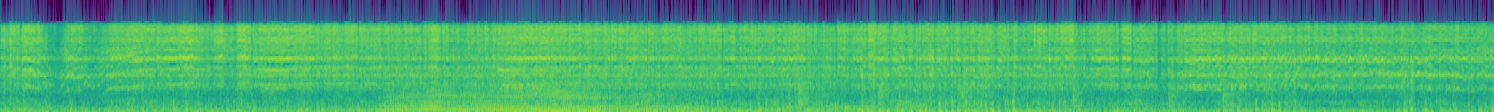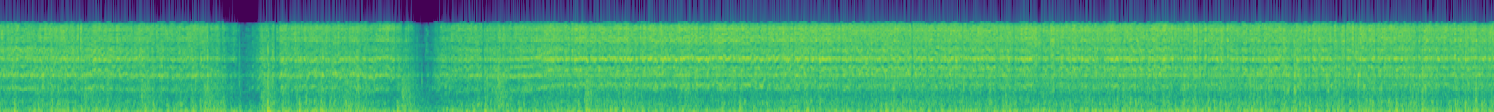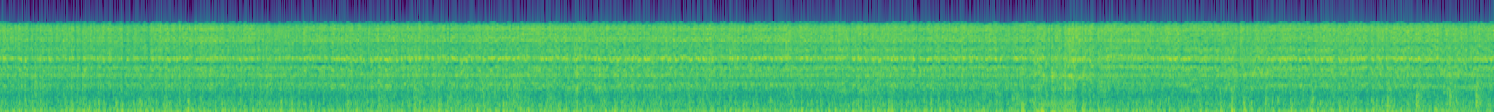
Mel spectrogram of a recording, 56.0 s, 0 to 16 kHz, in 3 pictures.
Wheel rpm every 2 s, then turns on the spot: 150, 220, 230, 230, 230, 230, 230, 210, 170, 170, 140, 120, 160, 210, 220, 220, 220, 230, 230, 230, 220, 220, 220, 220, 230, 250, 230, 230.
none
